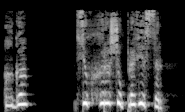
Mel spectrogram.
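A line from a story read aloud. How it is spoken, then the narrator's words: Hoarse strained voice. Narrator (Russian): сипло выдавила я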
